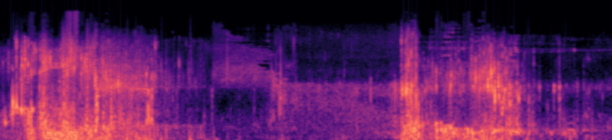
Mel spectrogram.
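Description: Shallow ocean surf sloshing and rushing around a camera held at the waterline. There are two loud surges of churning water, one just after the start lasting over a second and another about four seconds in, with quieter sloshing between.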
